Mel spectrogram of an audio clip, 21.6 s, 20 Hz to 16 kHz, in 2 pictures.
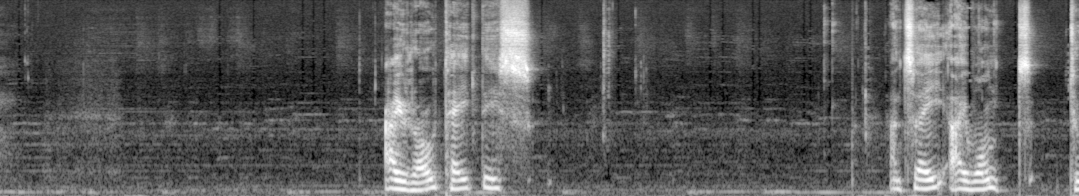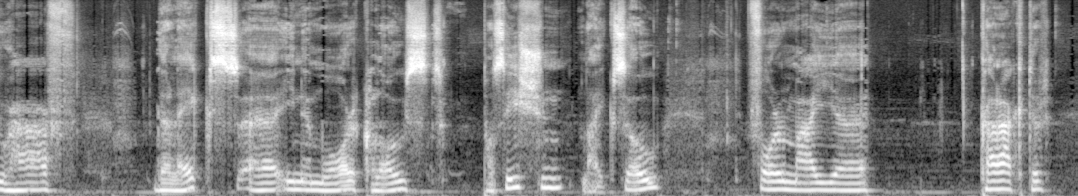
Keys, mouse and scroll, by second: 4.6 r, 9.7 click, 11.4 r, 17.5 shift+click, 19.1 click, 20.2-20.6 scroll up 1, 20.6-21.2 scroll down 1, 21.4-21.5 shift+middle click.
